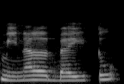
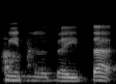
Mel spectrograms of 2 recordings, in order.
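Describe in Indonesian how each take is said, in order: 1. Frasanya berakhir dengan vokal u. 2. Frasanya berakhir dengan vokal a. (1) "salah besar" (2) "juga salah besar"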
